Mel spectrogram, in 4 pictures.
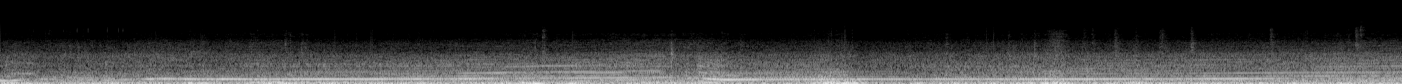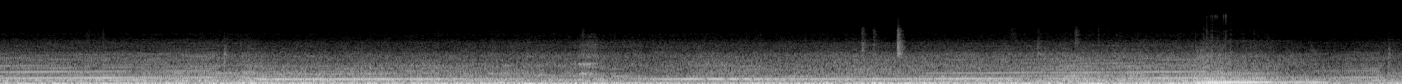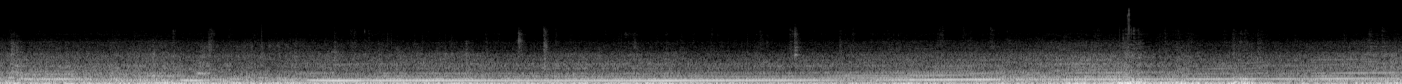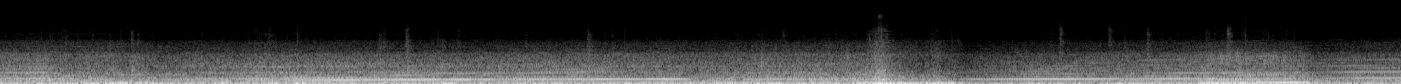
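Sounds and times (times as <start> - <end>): car engine revving and shifting: 0.0 - 56.0
low thump: 50.6 - 51.8.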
